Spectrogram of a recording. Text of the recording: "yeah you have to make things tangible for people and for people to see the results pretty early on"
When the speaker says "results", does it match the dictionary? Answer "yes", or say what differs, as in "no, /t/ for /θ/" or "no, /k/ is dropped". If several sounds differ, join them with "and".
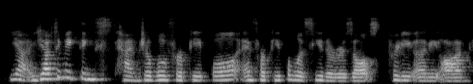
yes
